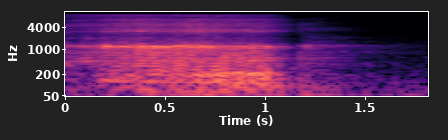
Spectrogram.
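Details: A single loud, rough, rattling snore on an in-breath that fades away: adult snoring during sleep, recorded with a snore-recording phone app.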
